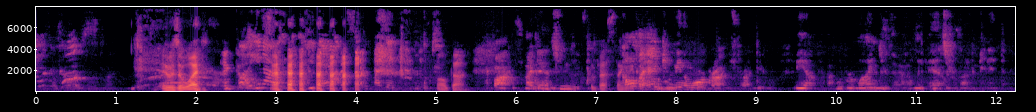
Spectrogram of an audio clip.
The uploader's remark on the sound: COMMENTARY TRACK. Sound quality is different, just a warning.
